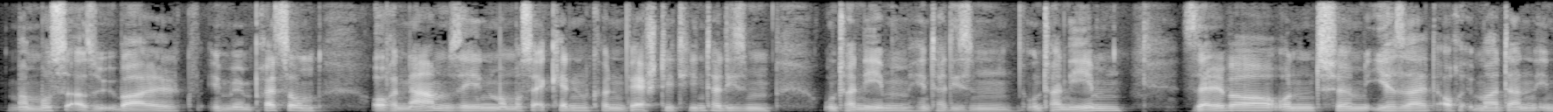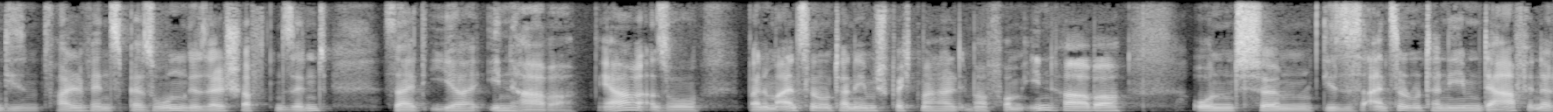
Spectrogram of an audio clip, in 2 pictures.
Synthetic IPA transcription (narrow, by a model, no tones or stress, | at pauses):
manmʊsʔa̰lzoʔy̰ːbɐʔalʔɪmɪmpʁ̥ɛsʊm | ʔɔʏʁ̞ənaːmənzeːənmanmʊsɛ̰ɐkʰɛnənkʰœnənveːɐʃteːthɪntɐdiːzəm | ʔʊntʰɐneːmənɦɪntɐdiːzəm̩ʔʊ̰ntʰɐneːmən | zɛlbɐʔʊ̰ntʔɛːmʔiːɐzaɪtʰa̰ʊxʔɪmɐdanɪ̰ndiːzəmfalvɛnspɛɐzoːnənɡəzɛlʃaftn̩zɪnt | z̥aɪtiːɐʔɪnɦaːbɐjaːʔa̰lzo | b̥aɪnəmʔa̰ɪnt͡sl̩nʊntɐneːmənʃpʁ̥ɪçtmanhaltʔɪmɐfɔmʔɪnhaːbɐ | ʔʊntʔɛːmd̥iːzəsʔa̰ɪnt͡sl̩nʊntɐneːməndaɐfɪndɛ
